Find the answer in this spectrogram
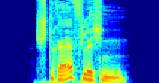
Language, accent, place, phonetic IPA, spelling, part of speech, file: German, Germany, Berlin, [ˈʃtʁɛːflɪçn̩], sträflichen, adjective, De-sträflichen.ogg
- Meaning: inflection of sträflich: 1. strong genitive masculine/neuter singular 2. weak/mixed genitive/dative all-gender singular 3. strong/weak/mixed accusative masculine singular 4. strong dative plural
